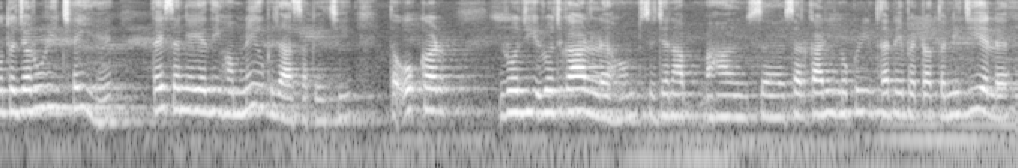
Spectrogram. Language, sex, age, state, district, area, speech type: Maithili, female, 45-60, Bihar, Madhubani, rural, spontaneous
